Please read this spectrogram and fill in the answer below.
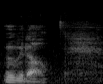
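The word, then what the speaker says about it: Uigeadail: It's pronounced Ugadal.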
